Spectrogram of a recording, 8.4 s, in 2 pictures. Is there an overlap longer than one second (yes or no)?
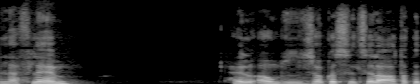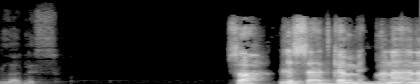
no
